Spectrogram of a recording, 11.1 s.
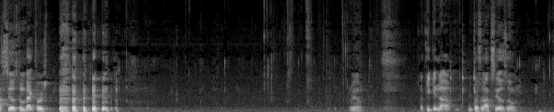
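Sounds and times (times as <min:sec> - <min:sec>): man chewing: 0:02.4 - 0:08.3, 0:10.4 - 0:11.0
soft biting and mouth clicks: 0:02.5 - 0:07.6, 0:10.4 - 0:11.0.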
